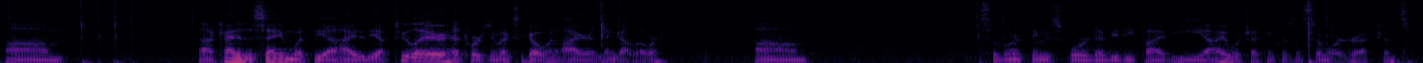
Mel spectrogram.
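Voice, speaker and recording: The amateur radio operator and video host speaks in a lowish, creaky, dark-toned voice at normal speed, leaving long pauses. His casual screen-share commentary on data charts is unscripted and hesitant, as if he's thinking aloud, and there's a bit of hiss or hum.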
